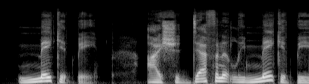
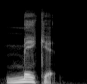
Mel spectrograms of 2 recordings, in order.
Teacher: the consonant K links right into the vowel I.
